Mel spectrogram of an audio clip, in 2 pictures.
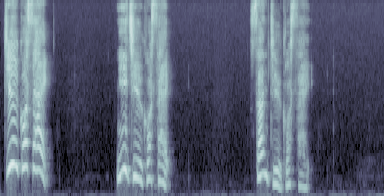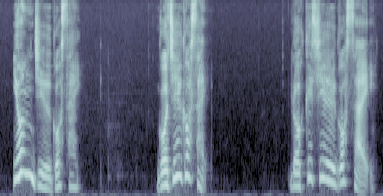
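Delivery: put-on child voice aging to very old, slowing; from little child up to shaky elder; aging voice demo. Shown as a demonstration. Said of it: "はい、やらせていただきなさい。".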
